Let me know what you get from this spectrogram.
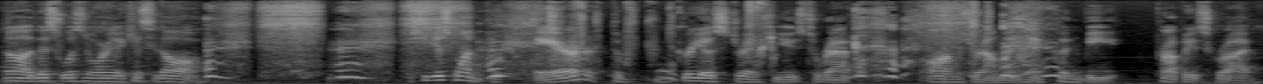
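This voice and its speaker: A man reading a visual novel aloud as dramatic narration, halting often as he stumbles over and repeats words. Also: mid-range voice, background noise. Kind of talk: dramatic read-aloud narration for a let's play.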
